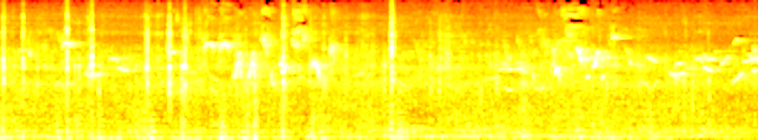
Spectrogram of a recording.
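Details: Honey bees during a wild honey harvest in a forest, giving a steady low hum throughout, with sharp clicks and frequent chirping birds layered above.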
